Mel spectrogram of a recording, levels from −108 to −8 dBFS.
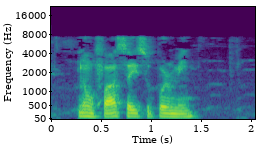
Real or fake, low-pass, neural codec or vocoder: real; 7.2 kHz; none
